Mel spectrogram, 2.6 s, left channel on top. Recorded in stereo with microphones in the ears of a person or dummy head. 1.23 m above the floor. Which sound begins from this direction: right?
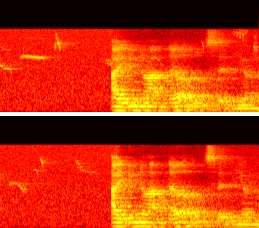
A man speaking, at 1.1 s.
